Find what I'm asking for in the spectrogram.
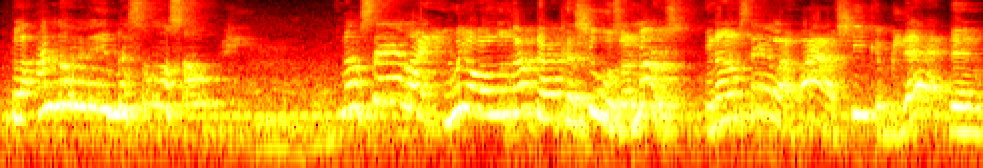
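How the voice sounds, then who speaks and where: Casting: man in his forties, high-pitched, streetwise sermon delivery, recorded from afar. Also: expressive, fast talker, far from the mic. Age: 40s. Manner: streetwise, peppered with "you know what I'm saying". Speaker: temple sheik. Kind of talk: conversational sermon. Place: temple hall. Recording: echoey room, mic from afar, hissy.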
